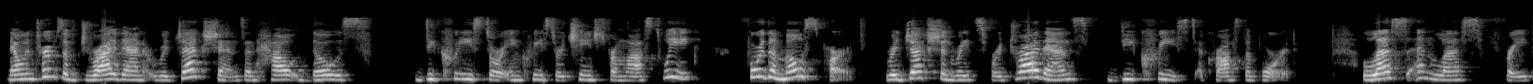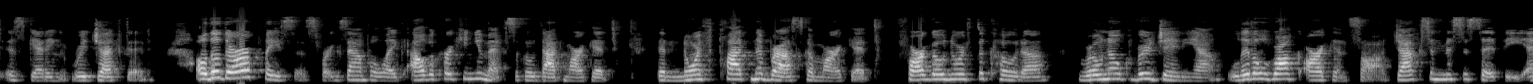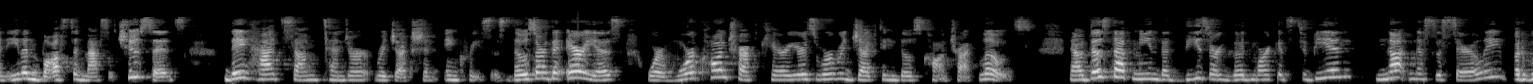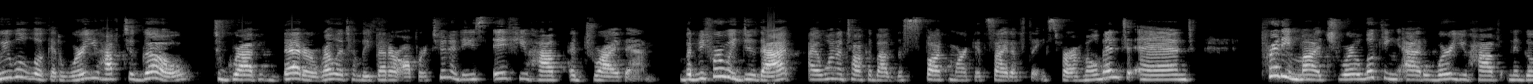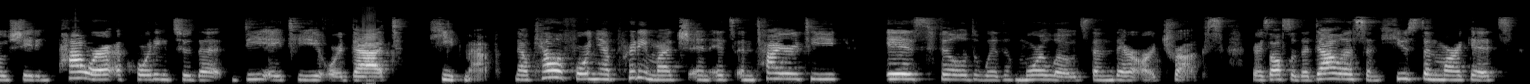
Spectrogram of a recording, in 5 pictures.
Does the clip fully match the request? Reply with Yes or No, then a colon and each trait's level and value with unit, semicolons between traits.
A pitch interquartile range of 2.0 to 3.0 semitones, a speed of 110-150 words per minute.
No: average, 3.6 semitones; average, 145 wpm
